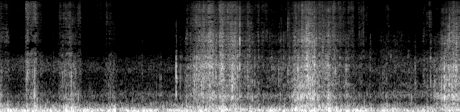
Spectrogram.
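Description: Snow-laden canvas tent cloth being pulled and handled, rustling and scraping with crunching snow in a few swells, about three seconds in, again past four seconds and near the end. A steady low wind rumble on the microphone runs underneath.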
